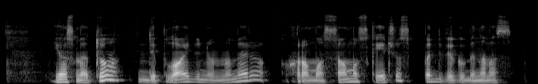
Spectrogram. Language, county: Lithuanian, Telšiai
